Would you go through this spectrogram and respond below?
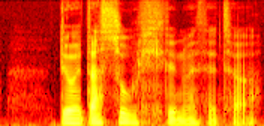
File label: "swllt", welsh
